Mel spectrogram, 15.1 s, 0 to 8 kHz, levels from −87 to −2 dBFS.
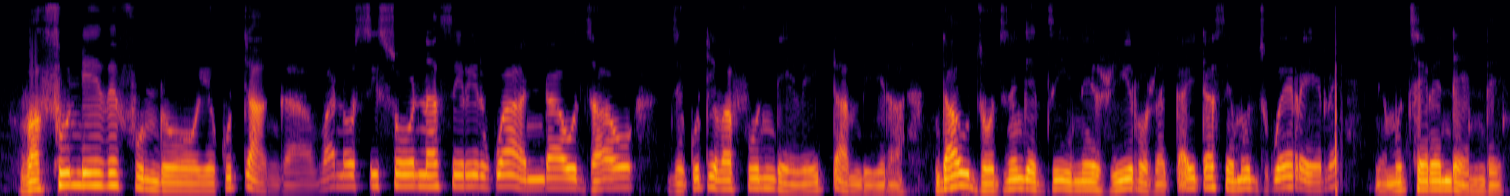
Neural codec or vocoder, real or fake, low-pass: none; real; 7.2 kHz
